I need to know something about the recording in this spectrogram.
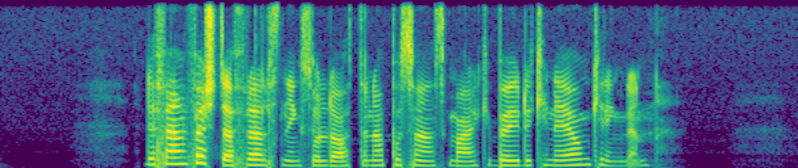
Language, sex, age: Swedish, female, 20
